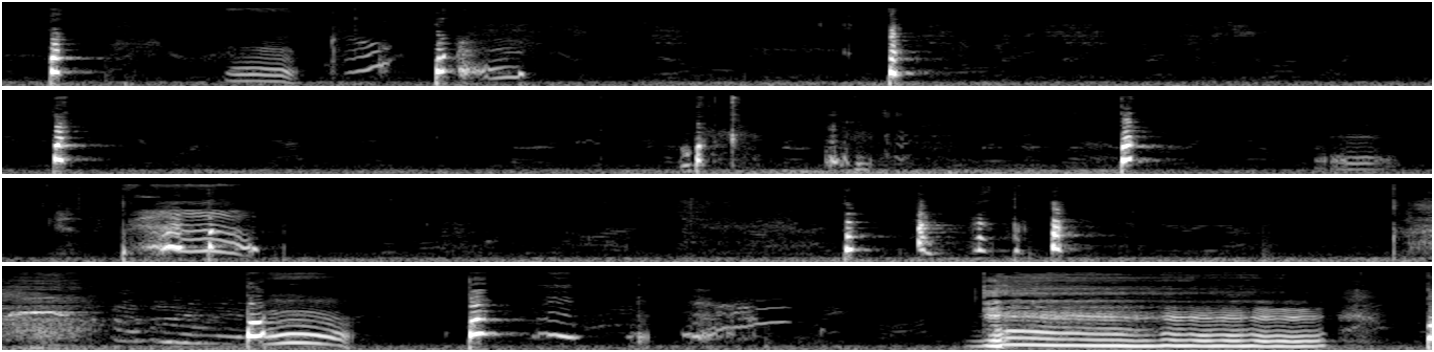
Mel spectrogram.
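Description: A baby laughs and squeals up close.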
